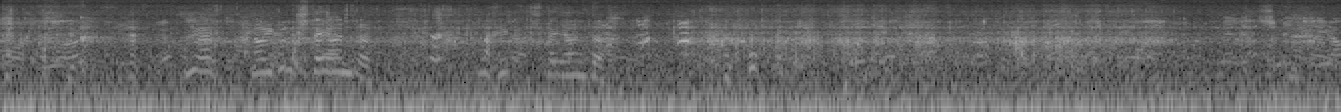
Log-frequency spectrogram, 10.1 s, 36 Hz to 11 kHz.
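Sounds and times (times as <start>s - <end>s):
seawater lapping and sloshing: 2.1s - 10.0s.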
